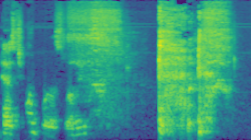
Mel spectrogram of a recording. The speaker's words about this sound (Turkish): Galiba e, Boğaz'da e, çok konuştuğundan ya da e, öksürük tuttu arkadaşımızı.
